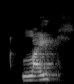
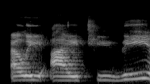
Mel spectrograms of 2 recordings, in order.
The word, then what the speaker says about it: Leitz: Leitz, one of our favorite producers, Leitz. If you ever see it, I always remind myself we pronounce it like lights out.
